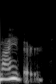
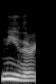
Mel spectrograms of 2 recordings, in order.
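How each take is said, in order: First: The word is said with a British pronunciation. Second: The word is said with an American pronunciation. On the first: "kung British, ... you use either, neither" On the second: "American pronunciation, you use neither"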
